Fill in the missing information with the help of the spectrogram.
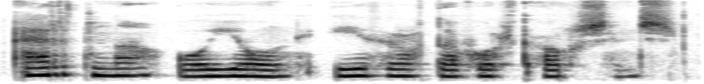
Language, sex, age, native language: Icelandic, female, 18-19, Icelandic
